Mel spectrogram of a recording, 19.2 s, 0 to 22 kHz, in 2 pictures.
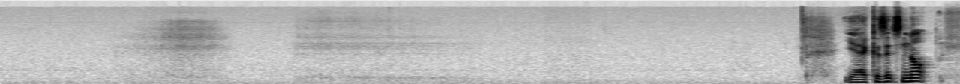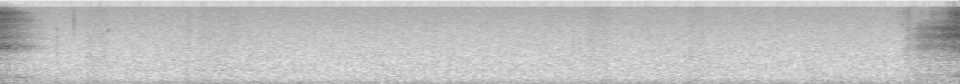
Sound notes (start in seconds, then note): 14.1 silence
